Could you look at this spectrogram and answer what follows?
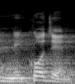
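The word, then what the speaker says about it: Pnicogen: group number 15 उसको बोलते हैं निकोजन पी साइलेंट है और यह क्यों क्योंकि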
